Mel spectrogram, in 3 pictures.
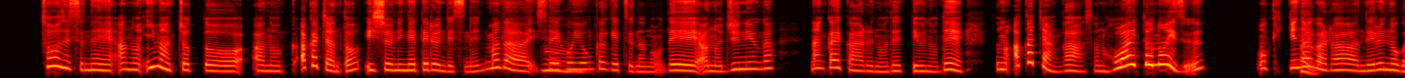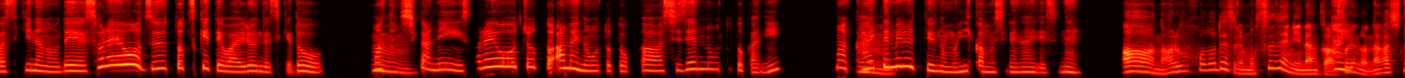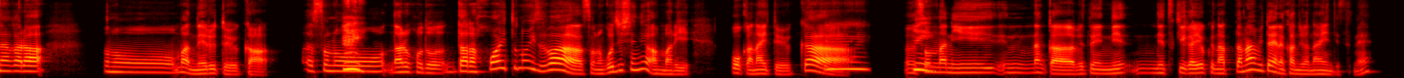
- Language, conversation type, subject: Japanese, advice, 布団に入ってから寝つけずに長時間ゴロゴロしてしまうのはなぜですか？
- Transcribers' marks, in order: none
